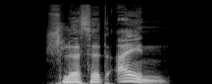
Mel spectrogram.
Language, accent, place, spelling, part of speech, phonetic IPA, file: German, Germany, Berlin, schlösset ein, verb, [ˌʃlœsət ˈaɪ̯n], De-schlösset ein.ogg
- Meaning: second-person plural subjunctive II of einschließen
